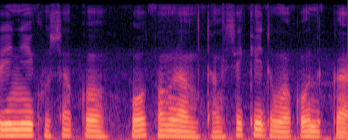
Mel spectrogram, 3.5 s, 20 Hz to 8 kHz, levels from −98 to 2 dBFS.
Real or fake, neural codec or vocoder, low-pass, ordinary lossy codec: real; none; 7.2 kHz; none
